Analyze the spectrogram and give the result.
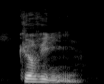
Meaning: curvilinear
- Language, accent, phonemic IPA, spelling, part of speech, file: French, France, /kyʁ.vi.liɲ/, curviligne, adjective, LL-Q150 (fra)-curviligne.wav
